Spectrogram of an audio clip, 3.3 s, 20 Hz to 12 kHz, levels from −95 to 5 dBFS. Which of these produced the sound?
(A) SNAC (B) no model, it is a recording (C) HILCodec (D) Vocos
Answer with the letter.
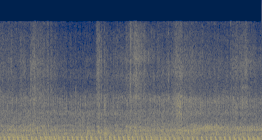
B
